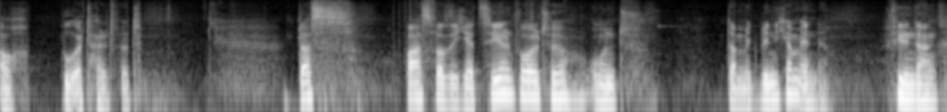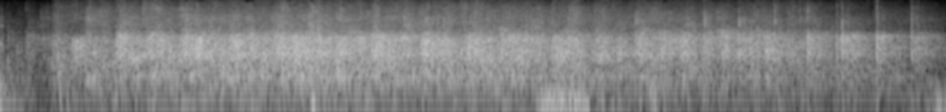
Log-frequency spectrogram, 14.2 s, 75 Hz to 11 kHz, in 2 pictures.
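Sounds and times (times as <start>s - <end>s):
speech: 0.0s - 1.3s, 2.2s - 7.2s
audience applause: 7.2s - 14.1s.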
